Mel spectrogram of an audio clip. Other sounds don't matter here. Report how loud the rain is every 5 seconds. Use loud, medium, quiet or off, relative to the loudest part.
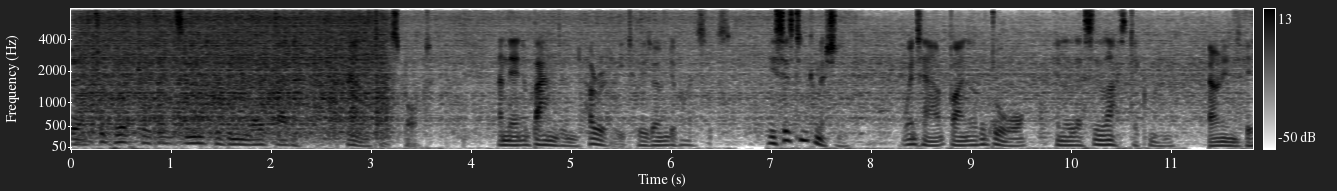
loud, quiet, quiet.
